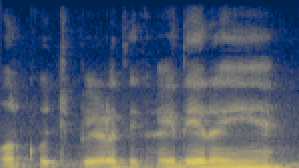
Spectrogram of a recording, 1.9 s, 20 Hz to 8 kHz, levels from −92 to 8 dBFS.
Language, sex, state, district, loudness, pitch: Hindi, male, Uttar Pradesh, Shamli, -15 LUFS, 105 Hz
